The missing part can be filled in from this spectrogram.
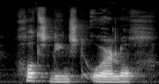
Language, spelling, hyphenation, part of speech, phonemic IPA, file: Dutch, godsdienstoorlog, gods‧dienst‧oor‧log, noun, /ˈɣɔts.dinstˌoːr.lɔx/, Nl-godsdienstoorlog.ogg
- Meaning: war of religion, religious war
